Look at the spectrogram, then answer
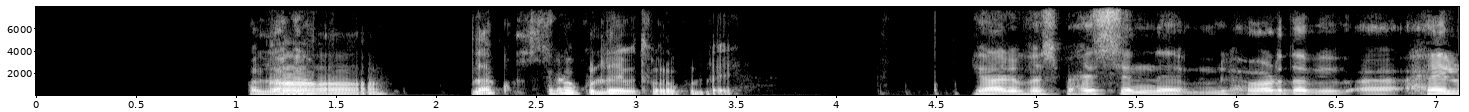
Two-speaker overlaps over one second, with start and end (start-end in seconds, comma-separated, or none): none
